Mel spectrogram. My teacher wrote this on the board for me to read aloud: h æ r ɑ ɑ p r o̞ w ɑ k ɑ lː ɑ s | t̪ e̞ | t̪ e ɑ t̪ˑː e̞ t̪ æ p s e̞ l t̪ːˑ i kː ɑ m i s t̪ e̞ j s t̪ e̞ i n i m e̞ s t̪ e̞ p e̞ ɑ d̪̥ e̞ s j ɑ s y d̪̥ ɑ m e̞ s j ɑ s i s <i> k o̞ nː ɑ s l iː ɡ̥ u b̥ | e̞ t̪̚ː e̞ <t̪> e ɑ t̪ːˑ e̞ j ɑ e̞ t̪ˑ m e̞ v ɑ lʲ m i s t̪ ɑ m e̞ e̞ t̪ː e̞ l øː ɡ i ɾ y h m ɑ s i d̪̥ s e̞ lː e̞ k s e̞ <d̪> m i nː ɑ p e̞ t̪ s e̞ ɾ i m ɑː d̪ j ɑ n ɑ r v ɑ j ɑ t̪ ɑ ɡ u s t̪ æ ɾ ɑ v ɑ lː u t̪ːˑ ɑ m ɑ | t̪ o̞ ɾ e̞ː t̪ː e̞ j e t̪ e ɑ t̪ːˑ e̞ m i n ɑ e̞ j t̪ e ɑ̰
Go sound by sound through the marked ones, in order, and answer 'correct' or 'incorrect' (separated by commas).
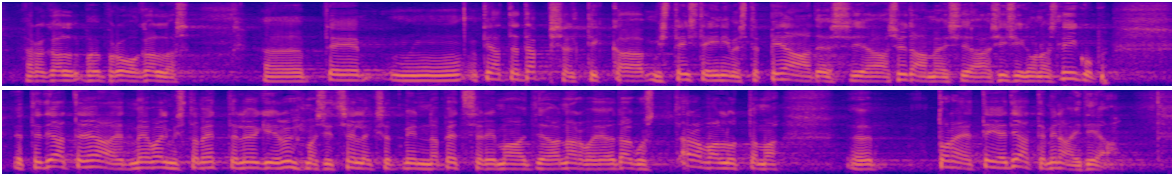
correct, correct, incorrect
